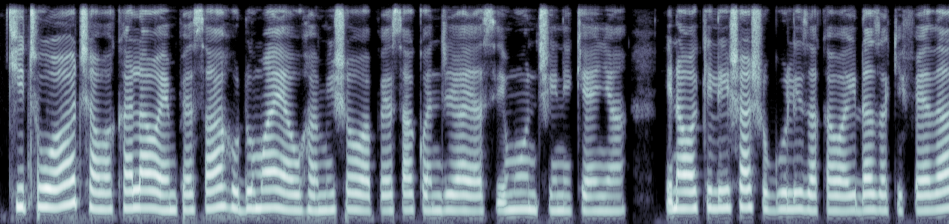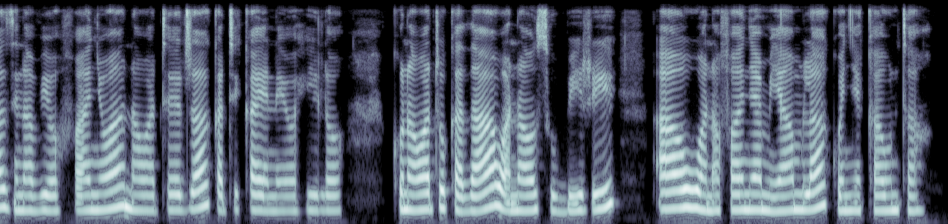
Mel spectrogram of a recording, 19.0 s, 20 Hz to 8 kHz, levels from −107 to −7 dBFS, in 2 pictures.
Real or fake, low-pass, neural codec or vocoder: real; 7.2 kHz; none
